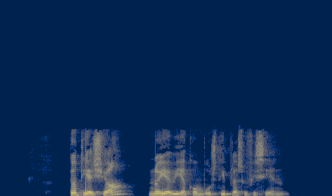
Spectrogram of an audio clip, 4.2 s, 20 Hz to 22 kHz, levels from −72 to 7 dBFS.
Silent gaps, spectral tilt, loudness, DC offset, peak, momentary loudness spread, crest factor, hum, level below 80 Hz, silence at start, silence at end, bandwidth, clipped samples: 1.71-1.85 s; -4 dB/octave; -18 LUFS; under 0.1%; -2 dBFS; 11 LU; 16 dB; none; -50 dBFS; 0.9 s; 0.6 s; 8 kHz; under 0.1%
